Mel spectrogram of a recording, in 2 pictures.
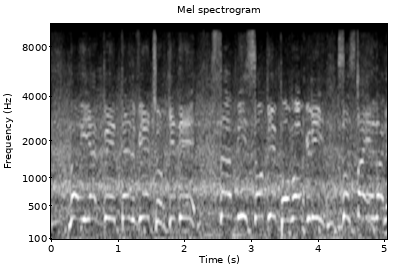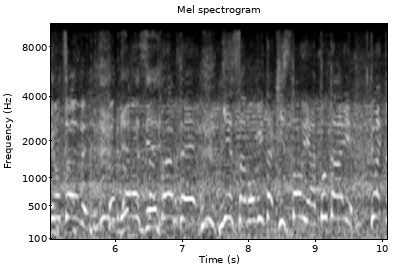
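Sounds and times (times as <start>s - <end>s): football commentator talking: 0.0s - 10.0s
stadium crowd noise: 0.0s - 10.0s.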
